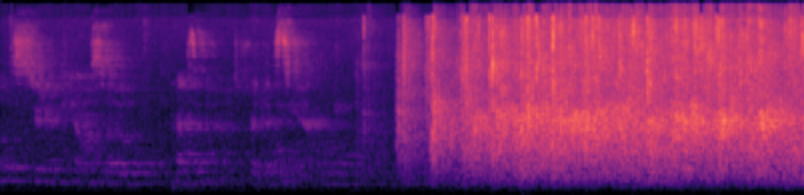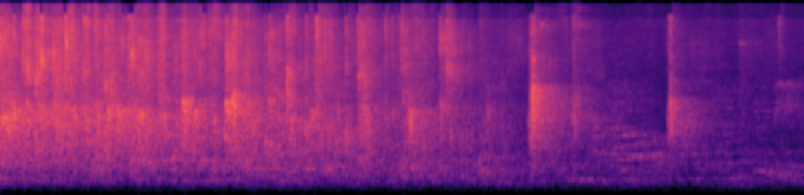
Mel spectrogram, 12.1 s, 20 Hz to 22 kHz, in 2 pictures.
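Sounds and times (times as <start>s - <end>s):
audience applauding in a hall: 2.8s - 11.5s.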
